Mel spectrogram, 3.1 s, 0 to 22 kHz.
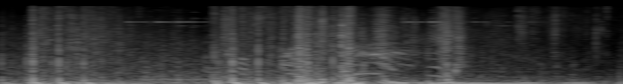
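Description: Loud, rapid bursts of gunfire from the Titan weapon in the shooter game Black Ops 4, with overlapping blasts and explosions over about three seconds.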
